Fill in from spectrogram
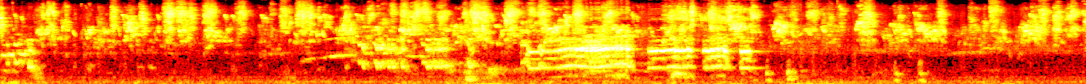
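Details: Chicks eating and peeping constantly, a busy mix of sharp high chirps, with louder, slightly lower tonal calls building around the middle before settling back to dense cheeping.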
